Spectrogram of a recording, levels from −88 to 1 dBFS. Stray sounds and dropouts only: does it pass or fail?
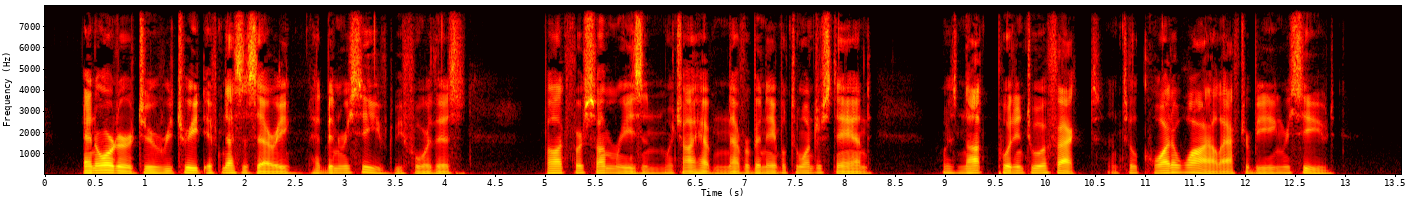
pass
